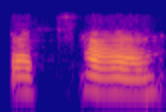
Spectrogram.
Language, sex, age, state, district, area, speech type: Punjabi, male, 18-30, Punjab, Ludhiana, urban, conversation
